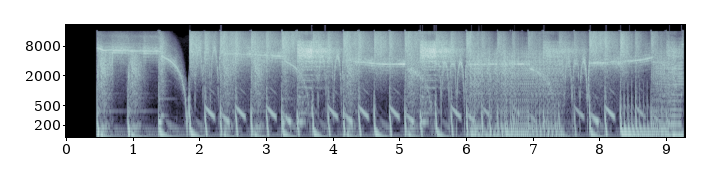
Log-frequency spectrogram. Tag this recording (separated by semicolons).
bass; dance; electronic; hat; kick; loop; music; rave; sci-fi; snare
